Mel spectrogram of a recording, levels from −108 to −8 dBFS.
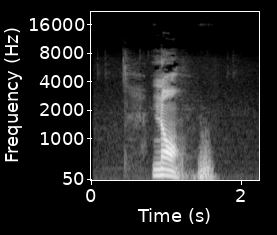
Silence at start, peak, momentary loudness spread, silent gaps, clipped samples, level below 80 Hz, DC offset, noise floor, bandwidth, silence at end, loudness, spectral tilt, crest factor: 0.8 s; -2 dBFS; 13 LU; none; under 0.1%; -46 dBFS; under 0.1%; -70 dBFS; 8 kHz; 0.6 s; -20 LUFS; -7 dB/octave; 22 dB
